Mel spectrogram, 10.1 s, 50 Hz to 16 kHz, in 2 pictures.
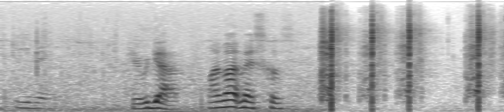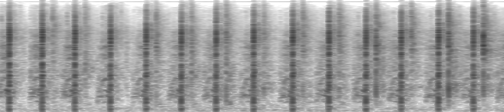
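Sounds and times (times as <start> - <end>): airsoft rifle shots: 3.2 - 10.0.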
